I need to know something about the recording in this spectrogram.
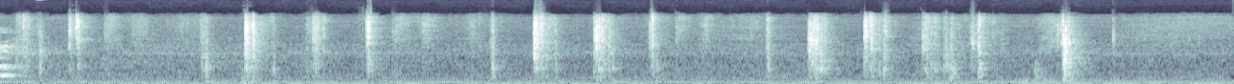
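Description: A tarot deck being handled and shuffled by hand: an irregular run of light card clicks and slaps, about four a second, ending as a card is laid down on the cloth.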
